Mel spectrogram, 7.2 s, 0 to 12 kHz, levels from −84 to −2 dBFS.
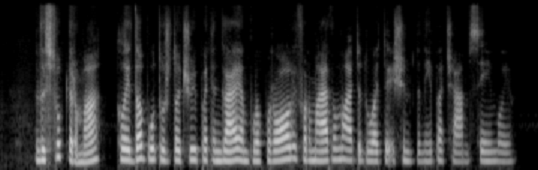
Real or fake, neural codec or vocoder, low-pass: fake; codec, 16 kHz in and 24 kHz out, 0.8 kbps, FocalCodec, streaming, 65536 codes; 10.8 kHz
